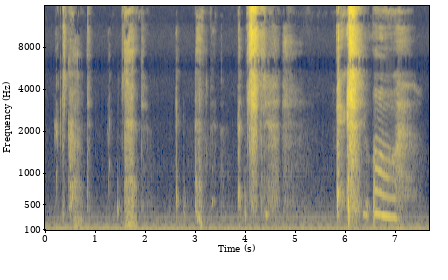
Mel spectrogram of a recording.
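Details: A rapid fit of about six muffled, held-back sneezes while lying down, each a short choked burst, ending in a groan; stifled sneezing that the person says makes it worse.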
